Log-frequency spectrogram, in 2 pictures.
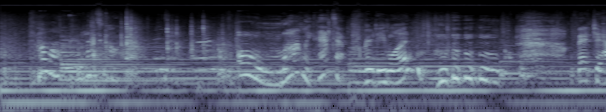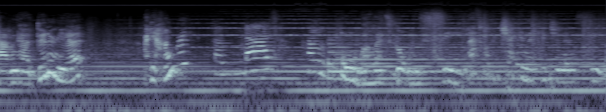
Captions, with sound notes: Come on, let's go. Oh, Molly, that's a pretty one. (LAUGHING) Bet you haven't had dinner yet. Are you hungry? I am not hungry. Oh, let's go and see. Let's go and check in the kitchen and see.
